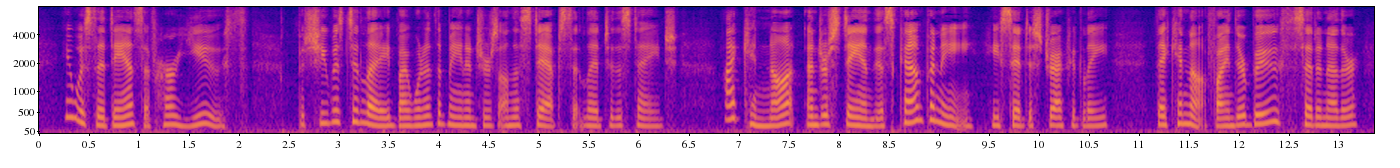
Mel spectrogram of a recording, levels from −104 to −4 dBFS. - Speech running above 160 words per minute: Yes, average, 175 wpm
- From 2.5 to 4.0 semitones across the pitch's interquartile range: Yes, average, 3.2 semitones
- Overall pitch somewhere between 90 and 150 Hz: No, high, 195 Hz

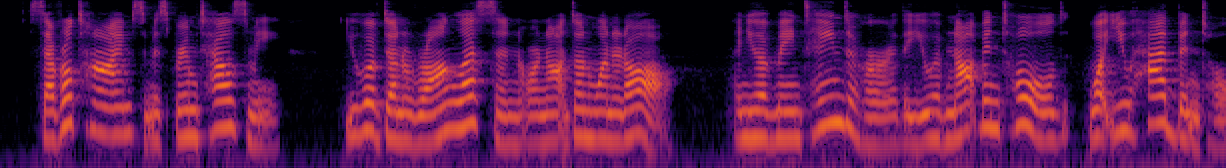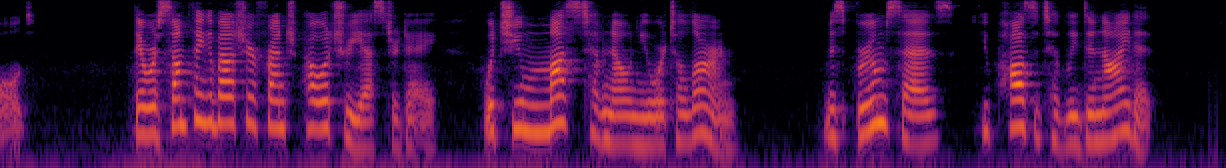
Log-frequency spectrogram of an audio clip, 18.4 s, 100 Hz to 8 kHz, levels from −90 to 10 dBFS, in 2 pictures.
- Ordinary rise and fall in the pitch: No, wide, 5.8 semitones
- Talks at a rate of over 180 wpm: Yes, average, 190 wpm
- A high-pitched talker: Yes, high, 235 Hz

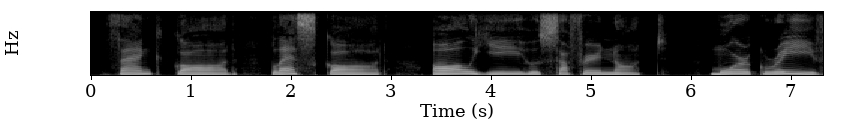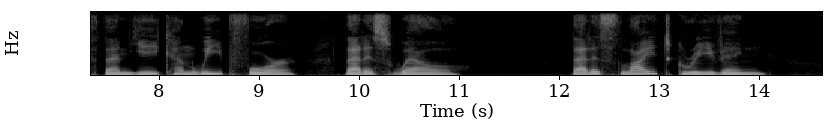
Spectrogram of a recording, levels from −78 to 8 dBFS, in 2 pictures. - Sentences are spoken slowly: Yes, slow, 95 wpm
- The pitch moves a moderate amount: No, narrow, 2.0 semitones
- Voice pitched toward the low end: No, high, 220 Hz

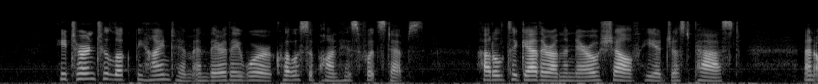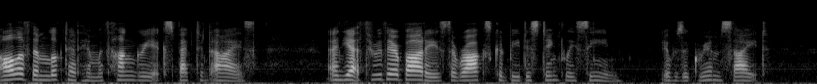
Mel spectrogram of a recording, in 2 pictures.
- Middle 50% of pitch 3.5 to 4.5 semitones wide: No, average, 2.8 semitones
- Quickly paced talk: No, average, 185 wpm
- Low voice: No, high, 190 Hz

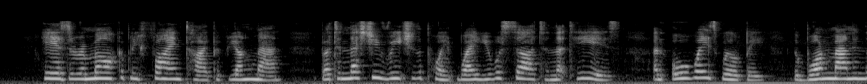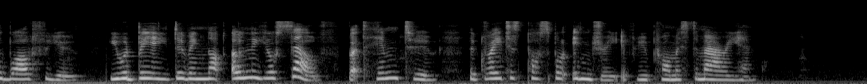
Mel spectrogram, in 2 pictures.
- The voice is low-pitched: No, very high, 250 Hz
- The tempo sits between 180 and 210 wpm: Yes, average, 185 wpm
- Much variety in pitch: No, average, 3.7 semitones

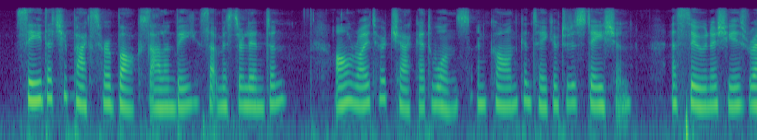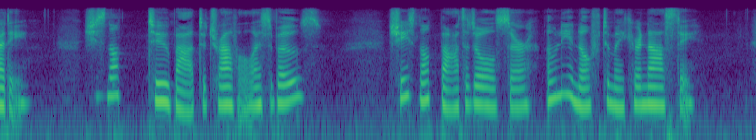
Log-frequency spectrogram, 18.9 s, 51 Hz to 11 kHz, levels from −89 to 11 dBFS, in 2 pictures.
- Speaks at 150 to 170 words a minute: Yes, average, 160 wpm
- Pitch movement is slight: Yes, narrow, 2.3 semitones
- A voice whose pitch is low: No, high, 200 Hz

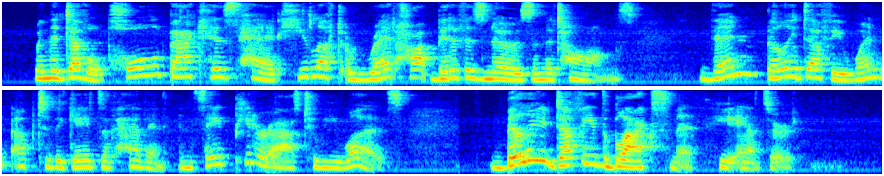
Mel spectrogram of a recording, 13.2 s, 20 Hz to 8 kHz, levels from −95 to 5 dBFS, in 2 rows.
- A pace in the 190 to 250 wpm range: Yes, average, 200 wpm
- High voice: Yes, high, 210 Hz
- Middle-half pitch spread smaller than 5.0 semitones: No, wide, 5.6 semitones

